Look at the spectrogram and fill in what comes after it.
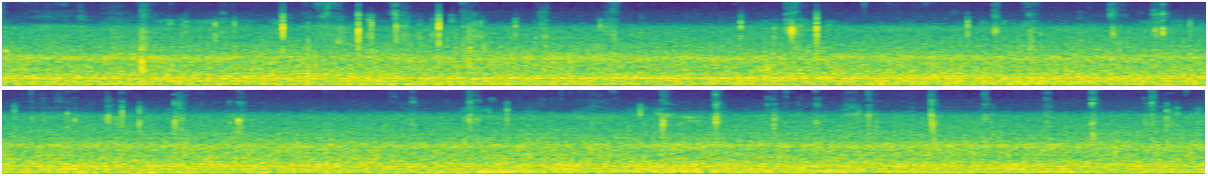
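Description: A person chewing and eating a mouthful of rice and chicken curry taken by hand, with scattered sharp wet mouth clicks and smacks. A steady hiss runs underneath.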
